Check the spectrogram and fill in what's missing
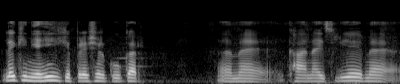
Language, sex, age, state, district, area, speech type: Urdu, male, 30-45, Uttar Pradesh, Aligarh, rural, spontaneous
